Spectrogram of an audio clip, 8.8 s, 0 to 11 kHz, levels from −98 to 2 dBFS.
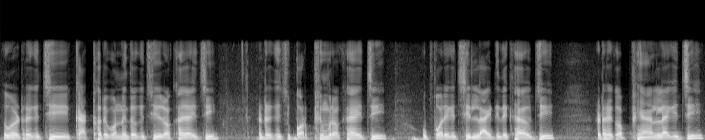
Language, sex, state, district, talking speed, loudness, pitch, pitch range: Odia, male, Odisha, Nuapada, 130 wpm, -14 LUFS, 150 Hz, 140-155 Hz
